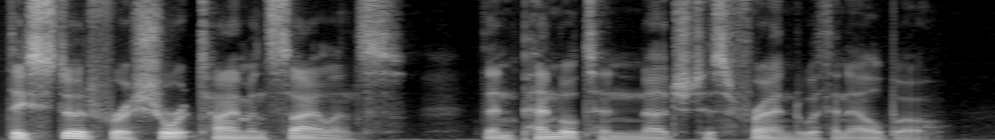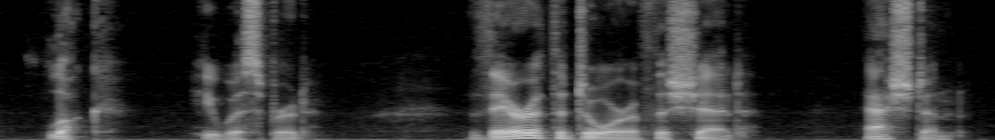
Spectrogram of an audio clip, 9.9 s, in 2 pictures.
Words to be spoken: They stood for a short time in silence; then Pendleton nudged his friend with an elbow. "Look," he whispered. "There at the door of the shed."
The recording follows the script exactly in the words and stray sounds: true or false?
false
